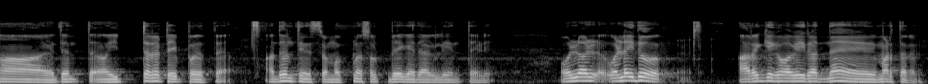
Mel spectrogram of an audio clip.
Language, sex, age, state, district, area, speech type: Kannada, male, 30-45, Karnataka, Chitradurga, rural, spontaneous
